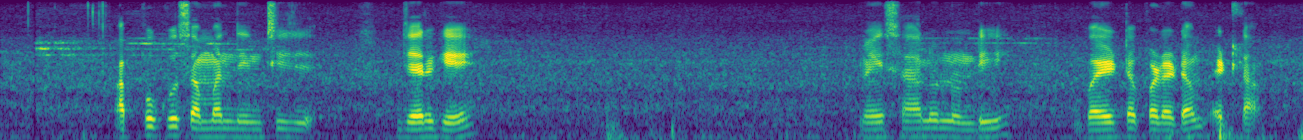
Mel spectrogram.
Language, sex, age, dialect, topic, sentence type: Telugu, male, 56-60, Telangana, banking, question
